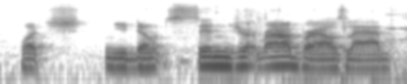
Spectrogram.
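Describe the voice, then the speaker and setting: A man's put-on character voice, rumbling and medium in pitch, with fairly even intonation and a fairly slow pace. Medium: game stream. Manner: blunt, grumbling, folksy.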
